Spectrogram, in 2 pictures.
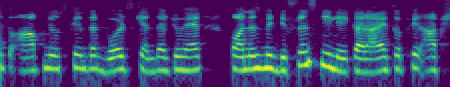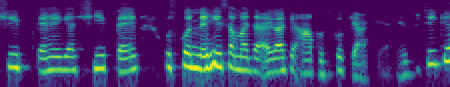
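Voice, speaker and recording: A woman teaches pronunciation in a recorded lecture for online tutors. She explains patiently at a medium pitch, circling back over her points and pausing on small fillers as she goes. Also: fairly bright tone.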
